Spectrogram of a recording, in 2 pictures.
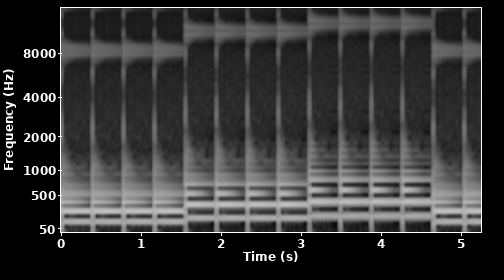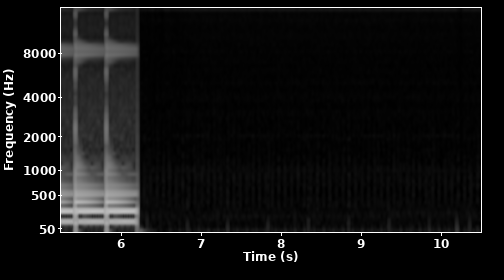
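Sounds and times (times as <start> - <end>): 
bass: 0.0 - 6.2.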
